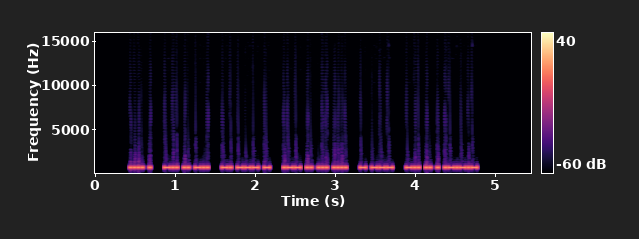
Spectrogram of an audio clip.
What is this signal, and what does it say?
Morse code, heard as a keyed tone, about 52 wpm, 700 Hz. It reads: HE DID NOT WISH TO DIE.
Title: Sentences from Top 1600 Words 50wpm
